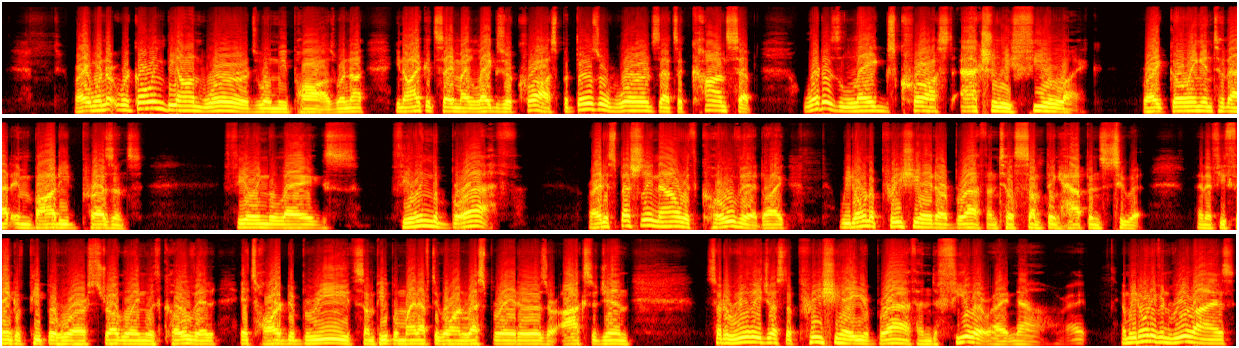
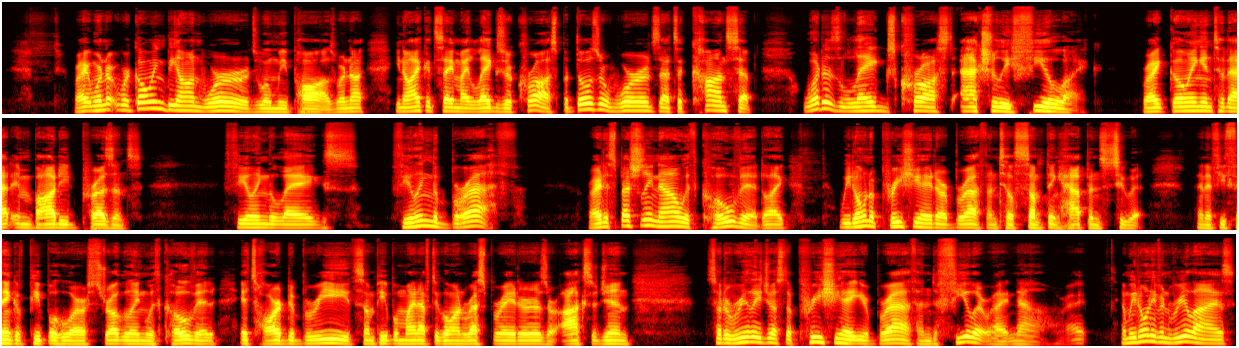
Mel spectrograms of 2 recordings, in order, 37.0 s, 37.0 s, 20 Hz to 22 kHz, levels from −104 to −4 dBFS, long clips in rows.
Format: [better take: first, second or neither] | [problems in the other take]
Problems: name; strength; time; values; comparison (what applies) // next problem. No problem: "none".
second | distortion; heavy; 19% of the sound clipped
